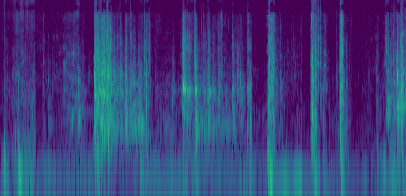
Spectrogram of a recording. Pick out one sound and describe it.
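Bamboo canes crack and snap under a boot.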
